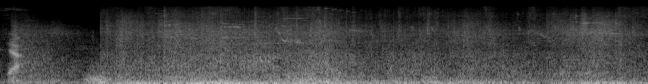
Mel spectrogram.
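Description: Video game spell effects burst and clash in a fight.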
